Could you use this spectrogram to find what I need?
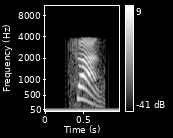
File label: "shan4", Hong Kong tone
